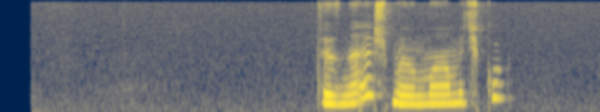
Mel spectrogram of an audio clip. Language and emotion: Russian, neutral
